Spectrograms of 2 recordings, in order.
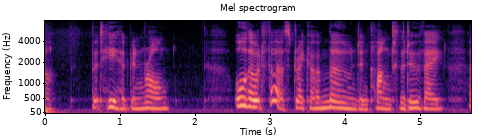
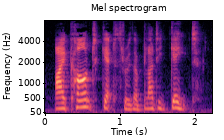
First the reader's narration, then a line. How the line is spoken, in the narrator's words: he snapped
